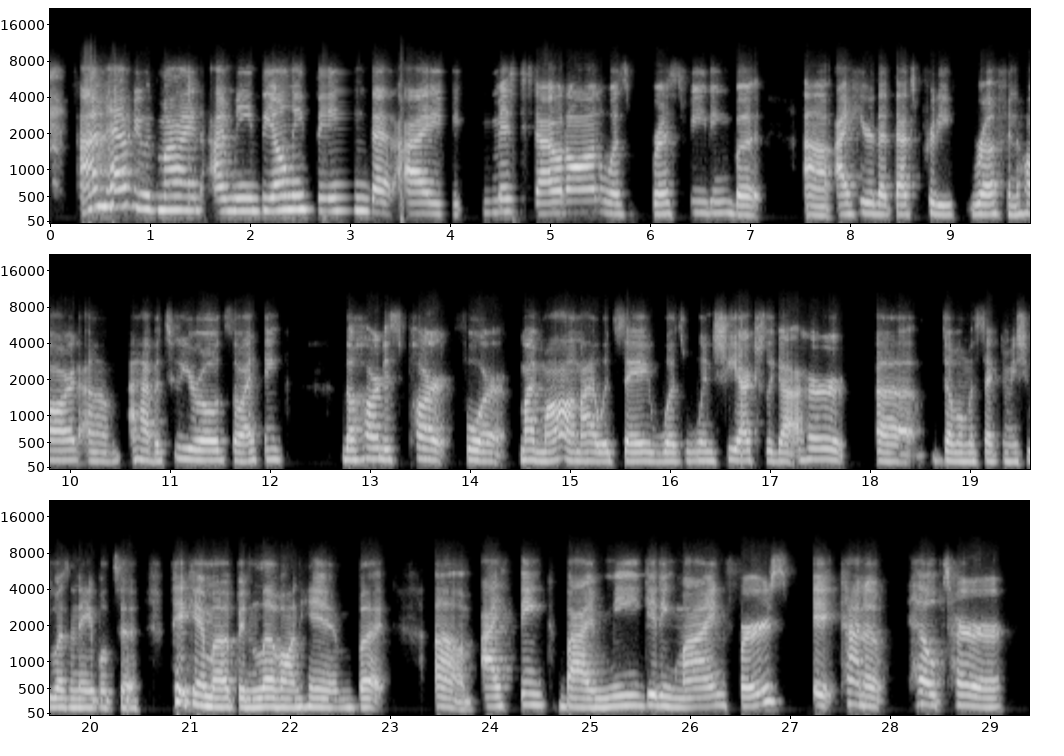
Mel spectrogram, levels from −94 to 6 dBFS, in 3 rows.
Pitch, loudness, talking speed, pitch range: 180 Hz, -15 LUFS, 160 wpm, 165-205 Hz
